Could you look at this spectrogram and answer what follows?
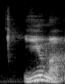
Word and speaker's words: Yuma: Yuma.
